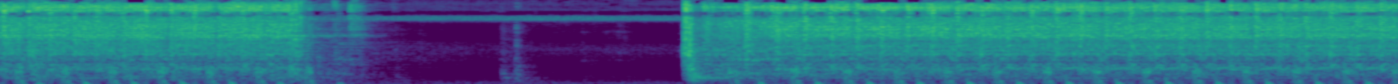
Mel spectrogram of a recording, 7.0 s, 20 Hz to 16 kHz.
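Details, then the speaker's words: Cheap used riding lawnmower after refitting exhaust with a makeshift 5/16 bolt and no gasket: steady even thumping about four beats a second, brief stall, clean restart; much quieter, still blowing some oil somewhere. "Let me see if the choke is on. That is a lot quieter. Still blowing some oil from somewhere."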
